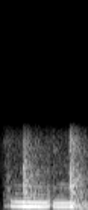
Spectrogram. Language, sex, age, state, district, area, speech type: Manipuri, female, 18-30, Manipur, Senapati, rural, conversation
